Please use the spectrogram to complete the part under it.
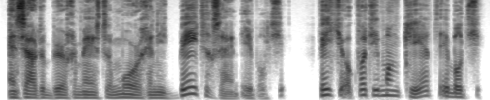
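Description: A man's voice: low-pitched, very animated, normal speed, darkish tone, no room sound, studio quality. A man doing a kindly storybook father. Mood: coaxing.

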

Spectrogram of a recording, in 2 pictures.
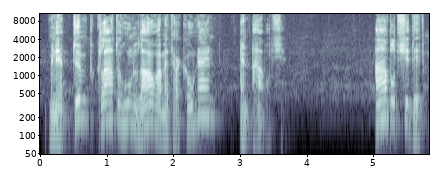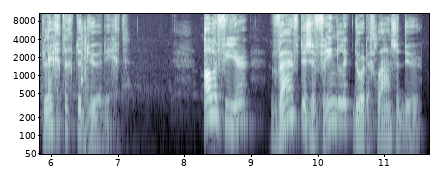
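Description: Male audiobook narrator for a children's story, very animated intonation, lively delivery. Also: a little high.

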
